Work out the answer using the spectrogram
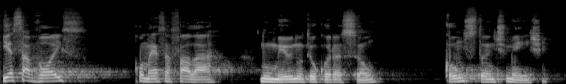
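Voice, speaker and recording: A man's voice: medium pitch, unhurried, a little mellow, long reverb tail. A man preaching a sermon, earnest, acting out the taunting inner voice in quoted asides. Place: church.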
